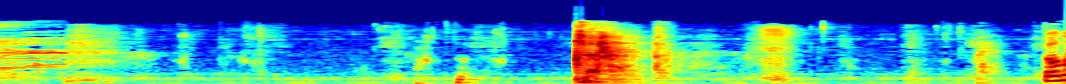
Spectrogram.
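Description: Short wordless vocal reactions to eating hot chile: a fading exclamation at the start, then mostly quiet, with one loud outburst about four seconds in and a few smaller ones after it.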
